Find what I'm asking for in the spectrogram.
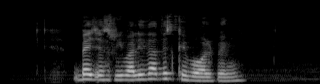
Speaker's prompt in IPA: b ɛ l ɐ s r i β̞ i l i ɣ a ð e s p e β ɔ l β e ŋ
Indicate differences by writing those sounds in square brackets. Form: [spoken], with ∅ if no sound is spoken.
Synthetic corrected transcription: b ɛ [ʎ] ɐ s r i β̞ [a] l i [ð] a ð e s [k] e β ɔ l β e ŋ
